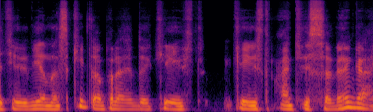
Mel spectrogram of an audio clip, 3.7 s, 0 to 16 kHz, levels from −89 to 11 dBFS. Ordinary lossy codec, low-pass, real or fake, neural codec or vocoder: Opus, 32 kbps; 14.4 kHz; fake; codec, 32 kHz, 1.9 kbps, SNAC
